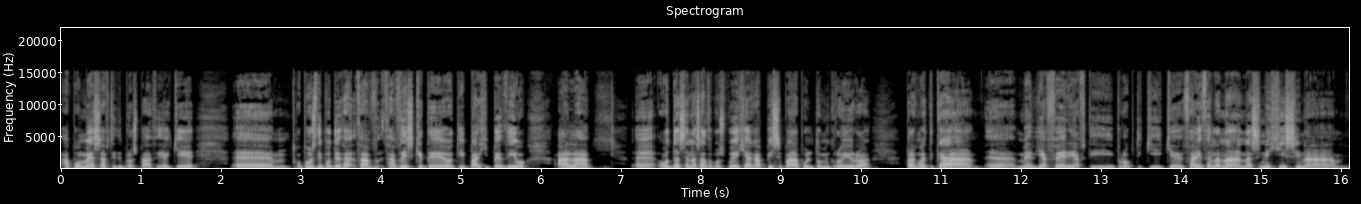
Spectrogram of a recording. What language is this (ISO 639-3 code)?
ell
